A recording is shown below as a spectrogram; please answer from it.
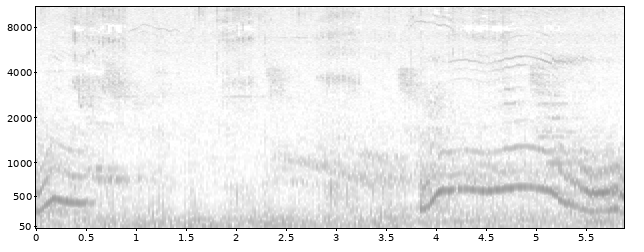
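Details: Tiny female kitten meowing after seeing a big fish in a dish and wanting to eat it. A short rising meow comes first, then after a pause a long, level, drawn-out meow that falls at the end, over a steady low rumble.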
